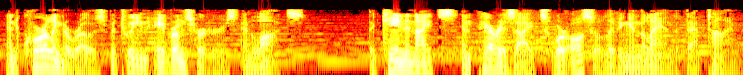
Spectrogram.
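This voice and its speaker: A man narrating scripture in a measured, grave storytelling manner. The audio is dull and lo-fi. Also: very deep voice, big pitch swings, vocal fry. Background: music.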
